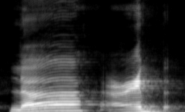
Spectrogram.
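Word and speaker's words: لاعب: So this is a long la. This is la, and then that's the first syllable. La. The second syllable we have the with a kasra, so it's ri, and this would be ib, ib, la'ib, la'ib, and la'ib is a player, la'ib.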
